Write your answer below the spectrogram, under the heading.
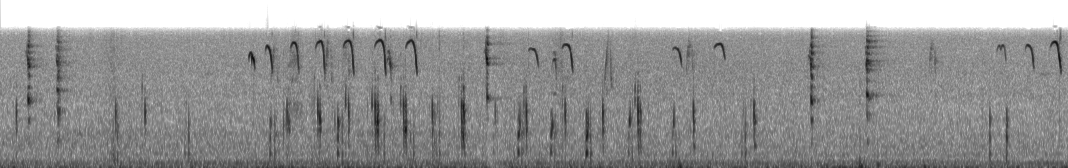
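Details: Hen excited by peeping from hatching eggs: a steady run of short clucks with bursts of high, falling chick peeps coming in quick series, then pausing and resuming.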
